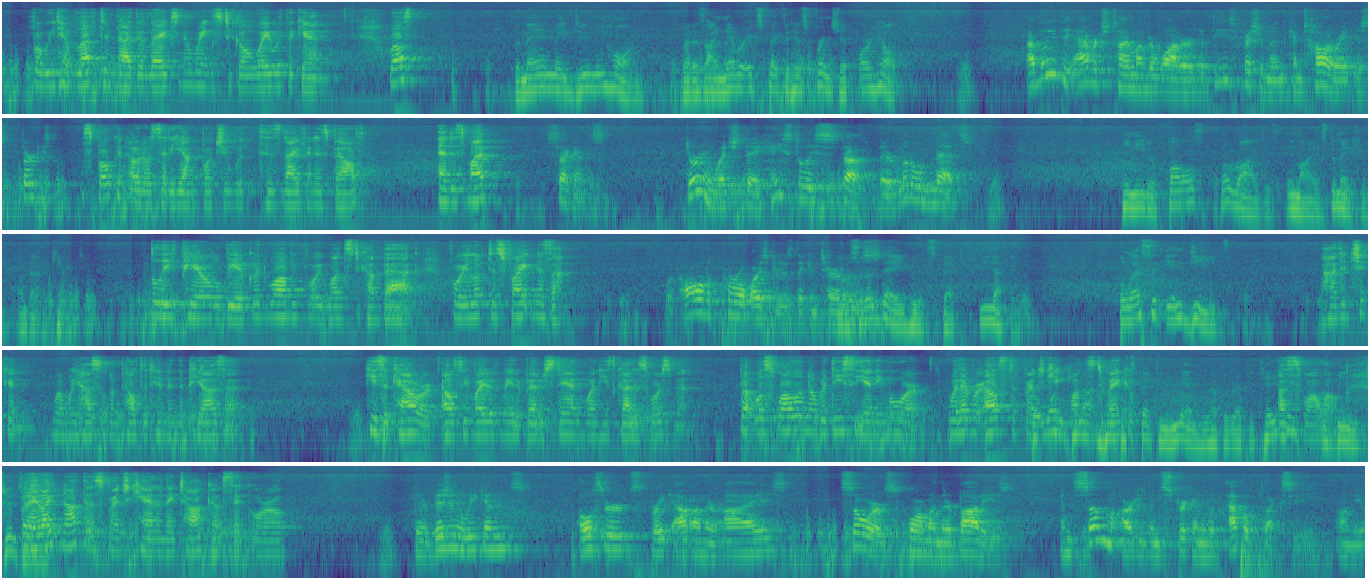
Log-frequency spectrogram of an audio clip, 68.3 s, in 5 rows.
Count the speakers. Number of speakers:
3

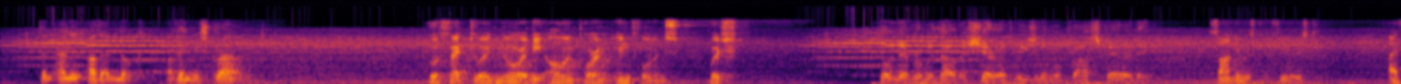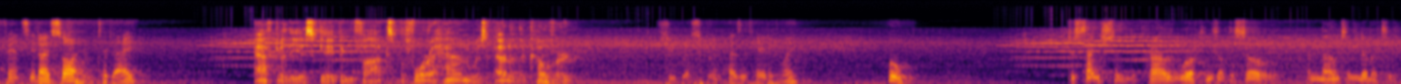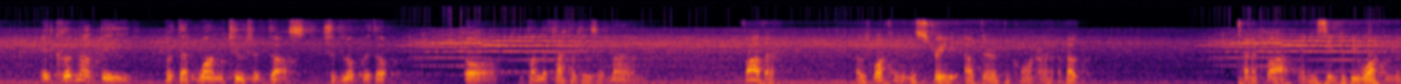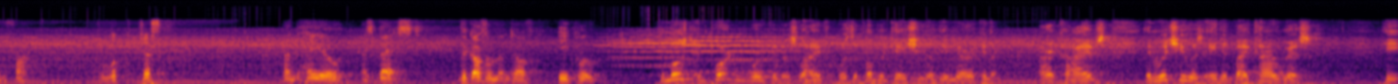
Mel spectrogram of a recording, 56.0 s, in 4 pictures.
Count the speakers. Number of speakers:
5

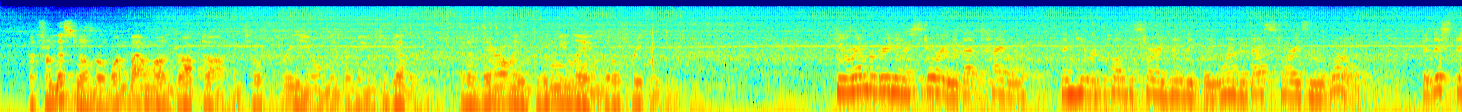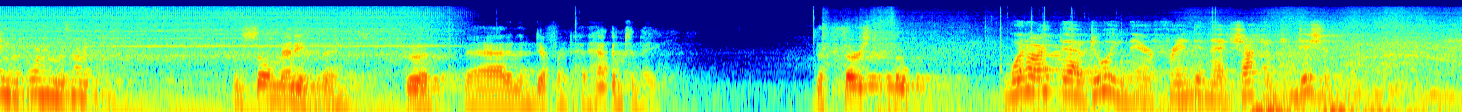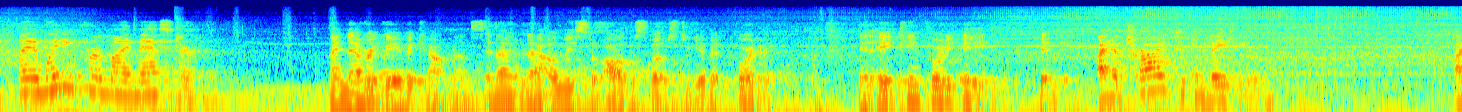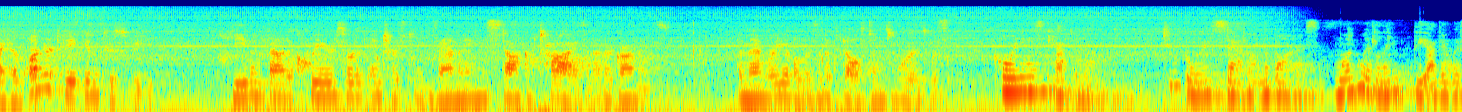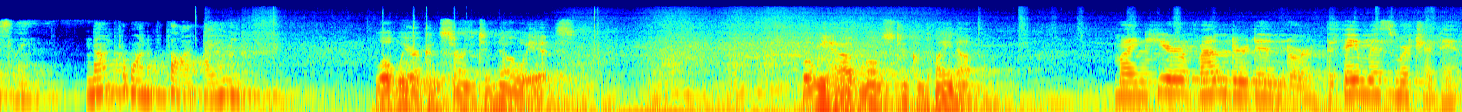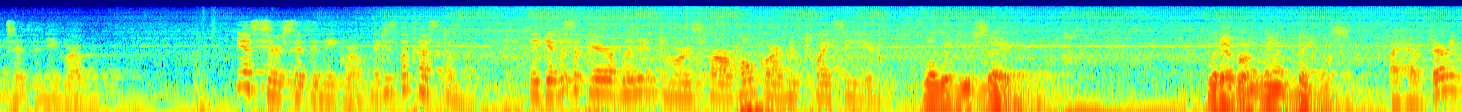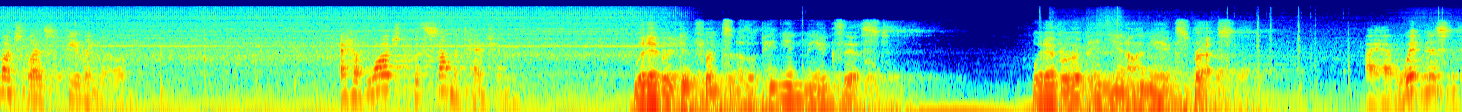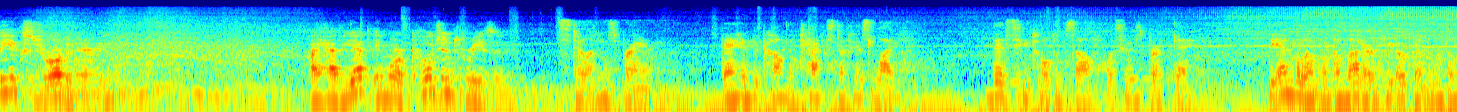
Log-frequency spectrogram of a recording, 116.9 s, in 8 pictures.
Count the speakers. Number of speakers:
9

